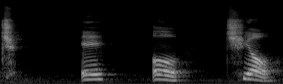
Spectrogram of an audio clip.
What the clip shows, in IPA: 't∫ɪld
